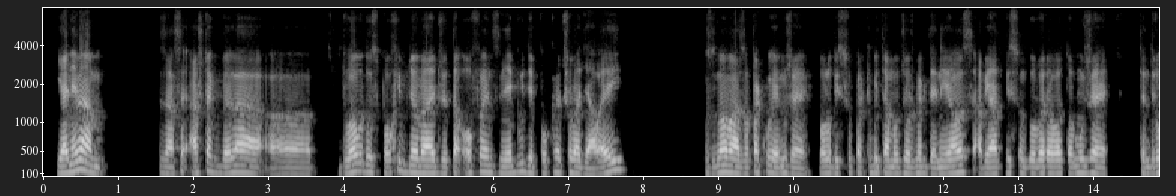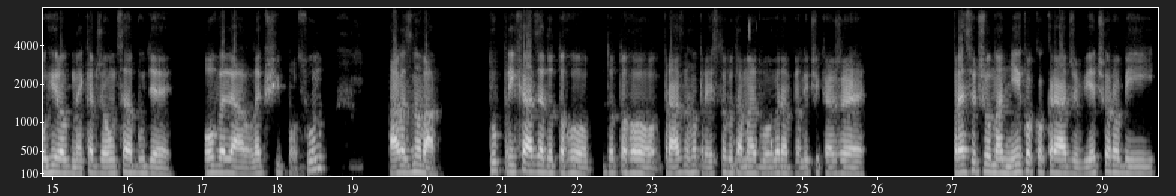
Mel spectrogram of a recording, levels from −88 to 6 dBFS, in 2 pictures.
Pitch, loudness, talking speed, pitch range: 120 Hz, -21 LUFS, 130 wpm, 115-125 Hz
